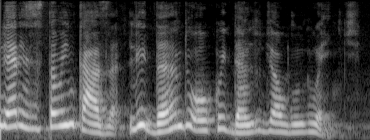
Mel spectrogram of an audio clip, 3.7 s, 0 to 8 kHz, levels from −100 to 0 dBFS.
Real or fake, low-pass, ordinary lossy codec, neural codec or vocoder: fake; none; none; codec, 16 kHz, 4 kbps, FunCodec, trained on LibriTTS, 50 frames a second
